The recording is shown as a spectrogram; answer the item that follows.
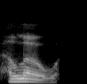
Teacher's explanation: What's that last sound in the word hello? That's a W. That's not an O.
